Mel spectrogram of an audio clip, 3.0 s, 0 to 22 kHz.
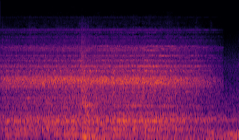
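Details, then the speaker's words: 1600 Crossflow engine flywheel spinning on the balancer with the crankshaft assembly: steady hum with a faint throb about four times a second, felt through the floor; flywheel far out of balance. "I can actually hear like hear how out of balance it is and I can feel it through the floor as"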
